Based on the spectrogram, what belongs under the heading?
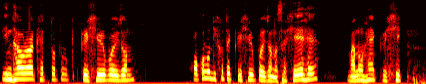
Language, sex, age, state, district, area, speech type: Assamese, male, 30-45, Assam, Majuli, urban, spontaneous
